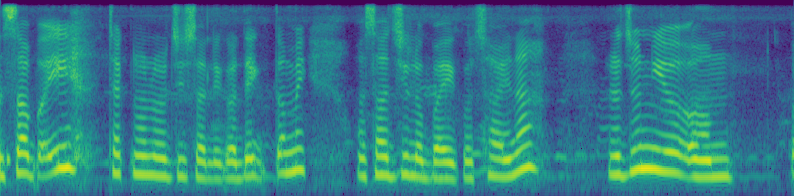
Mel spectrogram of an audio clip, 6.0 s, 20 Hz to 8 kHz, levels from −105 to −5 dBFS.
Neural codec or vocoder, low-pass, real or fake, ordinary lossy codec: none; 7.2 kHz; real; none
